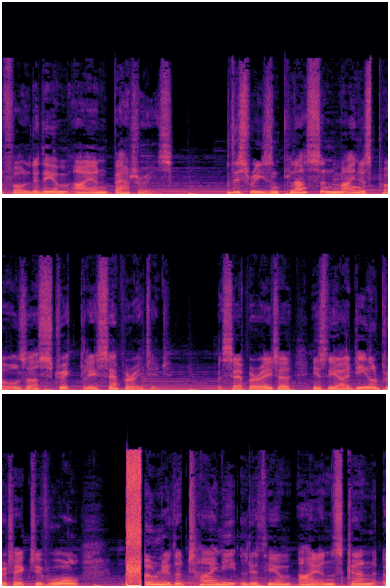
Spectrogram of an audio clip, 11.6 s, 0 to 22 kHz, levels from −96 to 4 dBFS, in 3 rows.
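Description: The clip carries one fault: file tags played as audio, from 8.97 to 9.15 s. Metadata text is decoded as samples. This gives a loud, hard-edged rasp pushed off to one side. Zero padding then drops to silence. The burst lasts about 0.18 s.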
